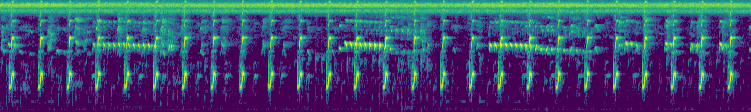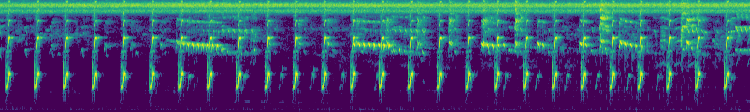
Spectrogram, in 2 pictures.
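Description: A bird calling a long, monotonous series of short, sharp notes, about three every two seconds, with a higher slurred, falling note now and then.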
